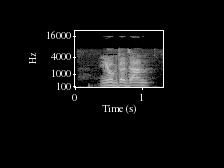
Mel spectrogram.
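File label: "югдӧдан", Komi, male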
